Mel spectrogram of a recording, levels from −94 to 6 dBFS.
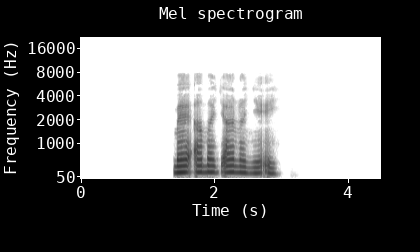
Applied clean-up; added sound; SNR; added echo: none; none; none; none.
